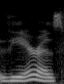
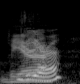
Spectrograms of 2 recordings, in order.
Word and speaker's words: Vieira: So that would actually be Vieira's first loss because she's 7-0.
